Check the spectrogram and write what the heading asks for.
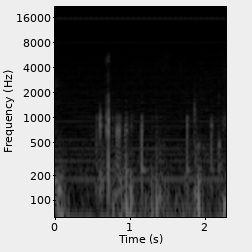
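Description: Handheld microphone being handled and passed from one person to another: scattered faint knocks and clicks of handling noise.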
